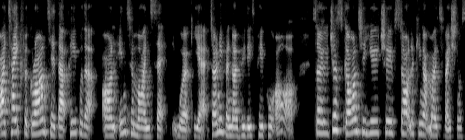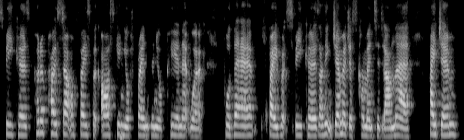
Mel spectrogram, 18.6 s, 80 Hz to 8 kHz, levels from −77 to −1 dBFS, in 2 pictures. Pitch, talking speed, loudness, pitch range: 200 Hz, 180 wpm, -20 LUFS, 185-225 Hz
